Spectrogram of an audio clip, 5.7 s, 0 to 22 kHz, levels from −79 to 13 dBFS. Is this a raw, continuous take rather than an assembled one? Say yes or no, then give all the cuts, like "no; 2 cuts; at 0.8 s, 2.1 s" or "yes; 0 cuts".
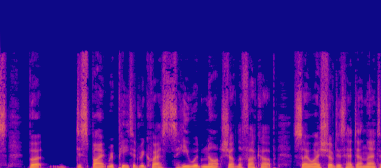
yes; 0 cuts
